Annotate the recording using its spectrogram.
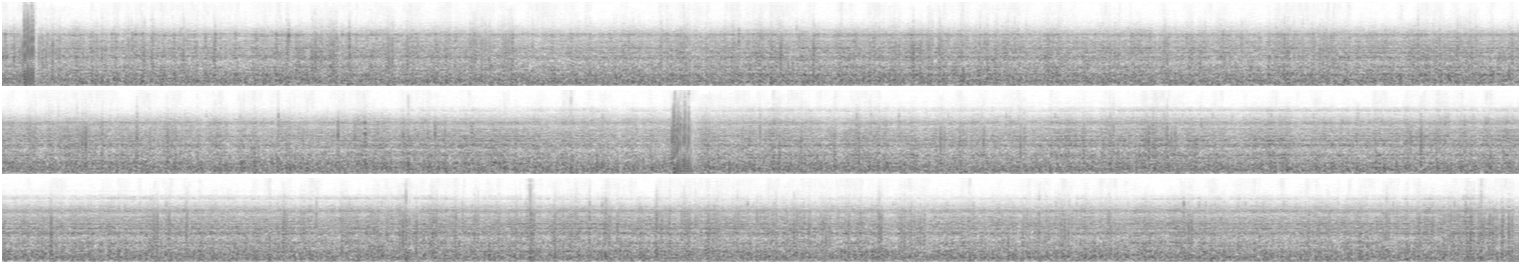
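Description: Wind rushing over the camera microphone and tyre noise from a road bike coasting fast down a descent, a steady loud rush. Two sharp clicks come through, one just after the start and one about halfway.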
